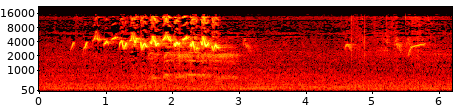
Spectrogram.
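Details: Ultramarine grosbeak kept as a tournament singer: two soft opening notes, then a rapid, rich warbled phrase of about two seconds, followed by quiet and a few faint isolated notes.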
